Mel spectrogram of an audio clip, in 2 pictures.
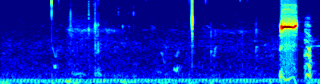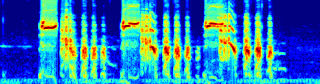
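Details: Female grey francolin calling: loud, harsh rasping squawks in about four bursts, each a sharp high note followed by rapid stuttering pulses, over near silence.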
